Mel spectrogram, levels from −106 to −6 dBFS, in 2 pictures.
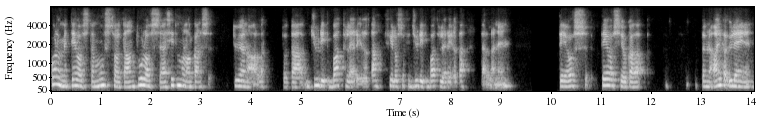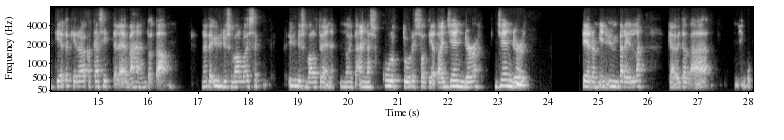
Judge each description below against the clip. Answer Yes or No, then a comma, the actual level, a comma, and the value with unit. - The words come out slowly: Yes, slow, 90 wpm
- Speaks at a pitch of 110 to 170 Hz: No, high, 190 Hz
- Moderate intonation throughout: No, narrow, 2.3 semitones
